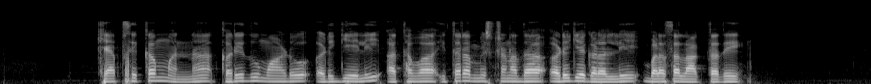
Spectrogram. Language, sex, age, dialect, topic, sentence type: Kannada, male, 25-30, Mysore Kannada, agriculture, statement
